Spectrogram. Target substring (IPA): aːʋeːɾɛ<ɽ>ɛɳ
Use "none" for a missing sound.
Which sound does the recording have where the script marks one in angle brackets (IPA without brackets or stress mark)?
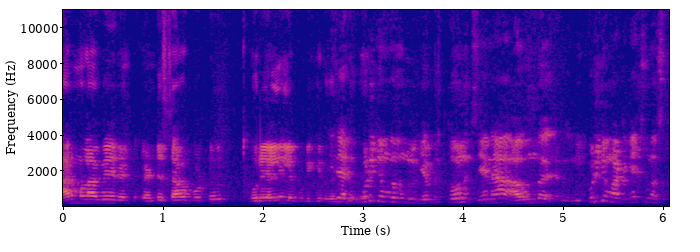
ɾ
